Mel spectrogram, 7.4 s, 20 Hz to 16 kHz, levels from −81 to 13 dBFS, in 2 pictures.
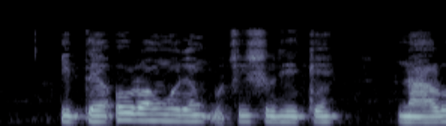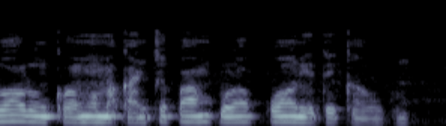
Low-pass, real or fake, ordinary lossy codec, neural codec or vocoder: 7.2 kHz; fake; none; codec, 16 kHz, 4 kbps, FreqCodec, larger model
